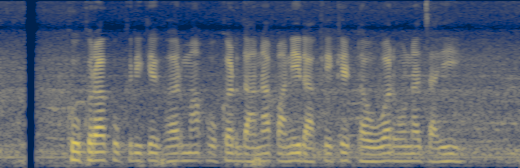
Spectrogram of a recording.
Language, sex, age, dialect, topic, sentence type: Chhattisgarhi, male, 18-24, Central, agriculture, statement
